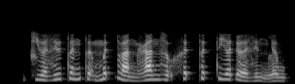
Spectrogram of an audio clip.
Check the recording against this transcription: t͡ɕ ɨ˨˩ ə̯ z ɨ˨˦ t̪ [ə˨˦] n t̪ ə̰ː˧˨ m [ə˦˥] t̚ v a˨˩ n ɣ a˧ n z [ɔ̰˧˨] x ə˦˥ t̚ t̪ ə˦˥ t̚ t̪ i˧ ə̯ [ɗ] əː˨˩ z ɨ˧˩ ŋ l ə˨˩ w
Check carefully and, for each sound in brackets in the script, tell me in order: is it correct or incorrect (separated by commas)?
correct, correct, incorrect, correct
